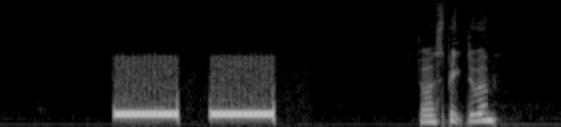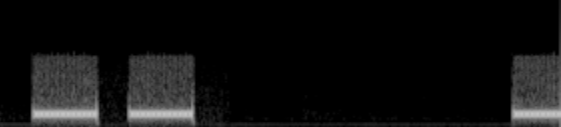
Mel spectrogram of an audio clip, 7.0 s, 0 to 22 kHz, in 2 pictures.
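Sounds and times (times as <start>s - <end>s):
telephone ringback tone during outgoing call: 0.7s - 1.7s, 3.7s - 4.7s, 6.7s - 7.0s
person asking a question: 2.6s - 3.2s
speech: 2.6s - 3.2s.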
